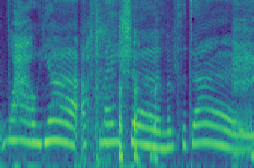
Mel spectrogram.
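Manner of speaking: gushing, eager, highly excited, "day" drawn out. Showing the other speaker how to introduce the affirmation with more excitement: excited. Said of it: "Bit more like".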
